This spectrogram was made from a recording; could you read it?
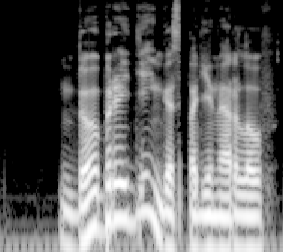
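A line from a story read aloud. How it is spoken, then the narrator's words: Cheerful, smiling greeting. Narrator (Russian): Радостно улыбнулся невзрачный тип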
